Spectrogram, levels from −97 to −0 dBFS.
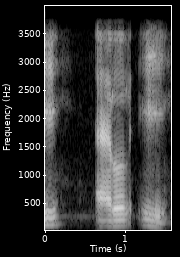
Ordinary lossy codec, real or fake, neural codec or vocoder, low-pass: none; fake; codec, 16 kHz, 16 kbps, FunCodec, trained on Chinese and English, 50 frames a second; 3.6 kHz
